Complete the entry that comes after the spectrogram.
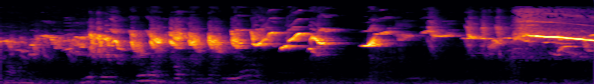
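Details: Oriental magpie-robin (kacer) in energetic song full of imitated phrases: rapid clipped notes and harsh chatter, a brief break, then a loud pure whistle sliding slowly downward.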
